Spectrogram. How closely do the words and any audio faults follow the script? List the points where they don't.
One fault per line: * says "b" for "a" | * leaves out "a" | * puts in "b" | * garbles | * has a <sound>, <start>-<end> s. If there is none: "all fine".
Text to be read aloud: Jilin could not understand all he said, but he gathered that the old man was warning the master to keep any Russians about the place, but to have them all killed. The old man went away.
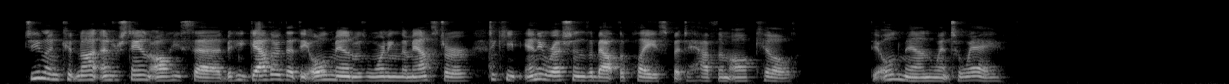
all fine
